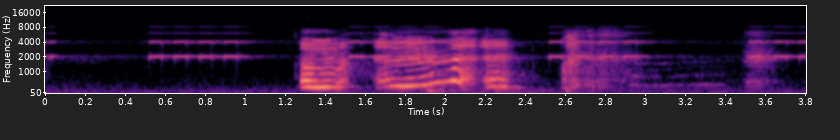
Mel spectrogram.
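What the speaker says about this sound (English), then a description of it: "I slowly opened my eyes to the sound of my alarm." An alarm clock in the video game Yumeutsutsu Re:Master rings with repeated electronic beeps. A person talks briefly over it and the beeping continues faintly afterward.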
